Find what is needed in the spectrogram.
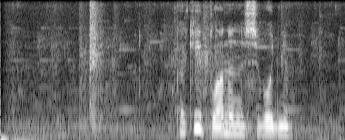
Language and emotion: Russian, neutral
